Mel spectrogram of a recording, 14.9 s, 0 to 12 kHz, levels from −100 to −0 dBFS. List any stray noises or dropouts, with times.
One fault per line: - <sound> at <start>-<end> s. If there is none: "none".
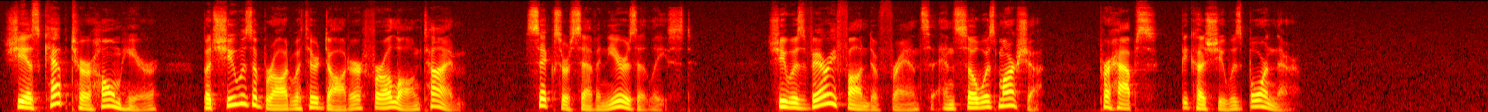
none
